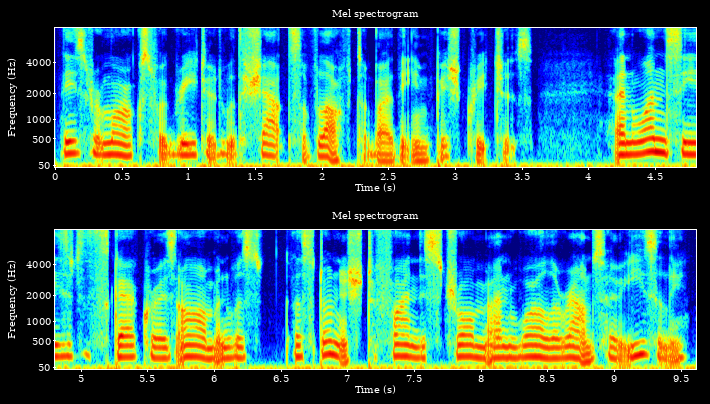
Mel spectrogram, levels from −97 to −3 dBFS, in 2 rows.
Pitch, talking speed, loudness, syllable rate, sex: 200 Hz, 185 wpm, -19 LUFS, 5.5 syllables/s, female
